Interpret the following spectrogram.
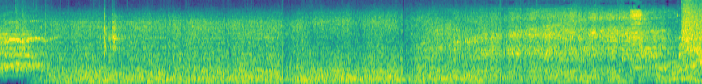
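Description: Loud, steady, distorted roar of a live metal show on an overloaded recording, with no clear beat or tune.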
